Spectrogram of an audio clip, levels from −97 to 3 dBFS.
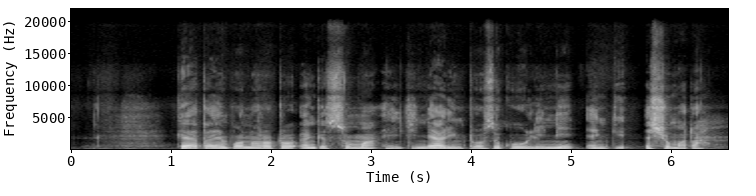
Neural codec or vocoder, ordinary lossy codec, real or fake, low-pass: none; none; real; 19.8 kHz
